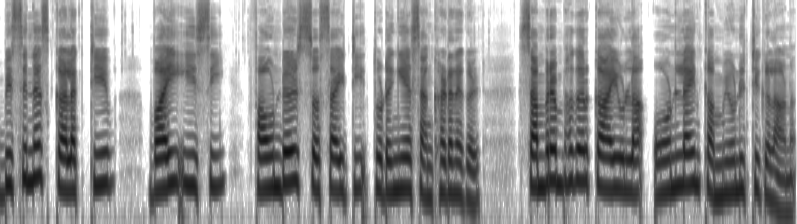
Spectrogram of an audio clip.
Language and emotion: Malayalam, neutral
